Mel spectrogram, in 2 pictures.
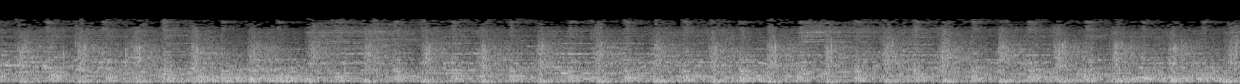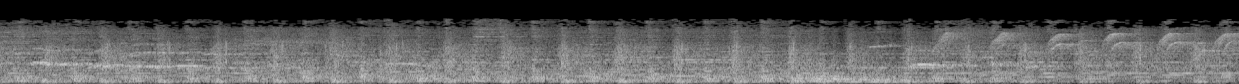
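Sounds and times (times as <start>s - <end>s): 
trumpet: 0.0s - 24.7s.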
